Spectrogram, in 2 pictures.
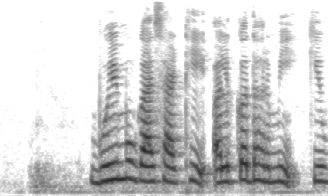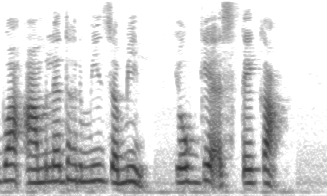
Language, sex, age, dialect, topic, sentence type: Marathi, female, 41-45, Northern Konkan, agriculture, question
